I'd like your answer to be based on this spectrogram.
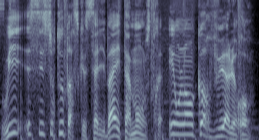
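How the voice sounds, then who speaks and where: Lively teasing man narrating over music. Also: fairly high pitch, fairly quick. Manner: teasing, mock-indignant, addresses viewers directly. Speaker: video host and narrator. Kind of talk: humorous scripted voice-over commentary.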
